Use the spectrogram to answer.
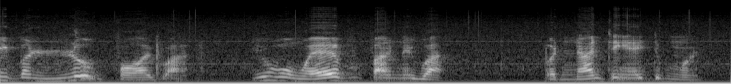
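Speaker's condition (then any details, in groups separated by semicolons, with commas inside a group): Cerebral palsy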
